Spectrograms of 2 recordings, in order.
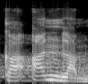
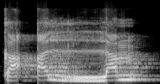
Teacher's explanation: اور next line پہ ہے، لاسٹ لائن جو ہے اس پیج کی، یہاں پر بھی دیکھیں کاف کے بعد الف حمزہ ہے، حمزہ کے بعد نون ہے، پھر لام ہے، حمزہ کے بعد جو نون آ رہا ہے نون کو ہم گرا دیں گے، اس کو نہیں پڑھیں گے، حمزہ لام زبر ال، لام میم زبر لم، الم کا الم، ایسا نہیں ہے کہ ہم اس کو پڑھیں کا ان لم، نہیں، نون گر جائے گا کا الم.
